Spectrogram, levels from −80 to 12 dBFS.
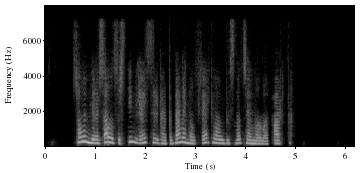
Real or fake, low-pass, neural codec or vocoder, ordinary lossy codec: fake; 7.2 kHz; codec, 16 kHz, 0.5 kbps, FreqCodec, smaller model; AAC, 32 kbps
